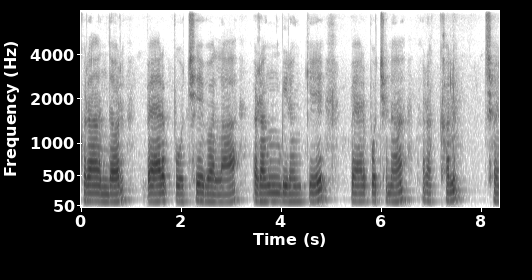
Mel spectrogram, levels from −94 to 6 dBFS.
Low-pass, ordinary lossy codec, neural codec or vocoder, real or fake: none; none; none; real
